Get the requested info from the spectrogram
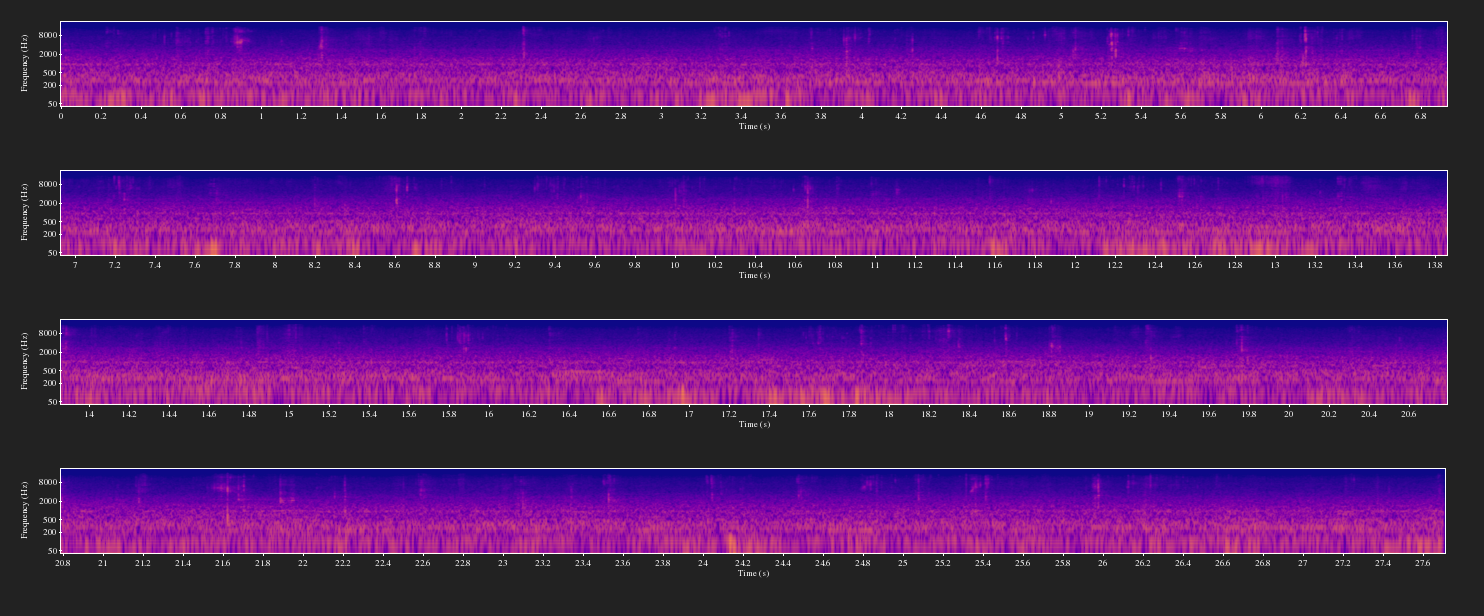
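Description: Close-miked eating: two people chewing roti and egg curry, with many short wet mouth clicks and smacks scattered throughout, over a steady background hum.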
